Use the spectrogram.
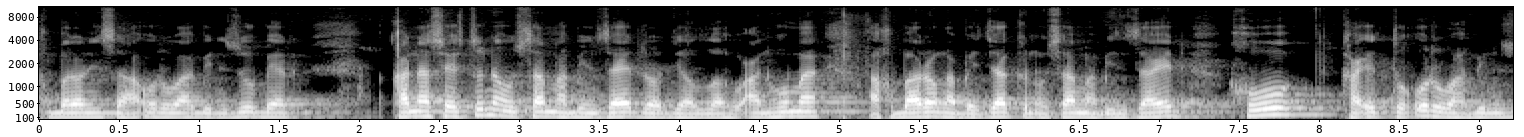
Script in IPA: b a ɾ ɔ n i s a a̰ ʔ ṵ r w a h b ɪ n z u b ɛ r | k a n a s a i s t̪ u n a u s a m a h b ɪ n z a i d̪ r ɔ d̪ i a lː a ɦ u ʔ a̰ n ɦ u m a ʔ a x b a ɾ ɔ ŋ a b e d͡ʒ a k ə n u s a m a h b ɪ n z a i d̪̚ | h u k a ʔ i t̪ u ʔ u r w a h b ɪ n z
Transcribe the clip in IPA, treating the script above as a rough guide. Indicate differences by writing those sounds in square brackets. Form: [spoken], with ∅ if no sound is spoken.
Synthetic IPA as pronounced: b a ɾ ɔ n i s a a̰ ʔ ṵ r w a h b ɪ n z u b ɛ r | k a n a s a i s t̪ u n a u s a m a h b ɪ n z a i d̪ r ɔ d̪ i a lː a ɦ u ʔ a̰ n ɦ u m a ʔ a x b a ɾ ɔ ŋ a b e d͡ʒ a k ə n u s a m a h b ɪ n z a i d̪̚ | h u k a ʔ i t̪ u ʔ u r w a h b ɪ n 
